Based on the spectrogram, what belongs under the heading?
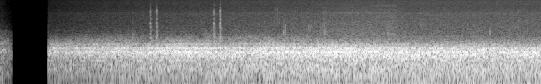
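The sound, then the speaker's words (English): A car on a country road approaches with a steady, broad rushing roar that builds gradually and then holds, with no talking over it. “It's another car coming.”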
